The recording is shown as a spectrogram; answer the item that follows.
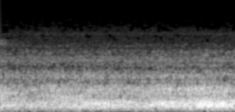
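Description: A car engine running at low speed over steady street noise, with a low steady hum coming up in the second half.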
